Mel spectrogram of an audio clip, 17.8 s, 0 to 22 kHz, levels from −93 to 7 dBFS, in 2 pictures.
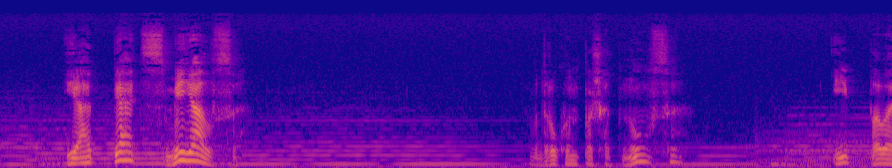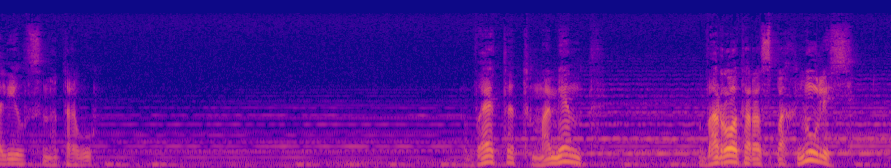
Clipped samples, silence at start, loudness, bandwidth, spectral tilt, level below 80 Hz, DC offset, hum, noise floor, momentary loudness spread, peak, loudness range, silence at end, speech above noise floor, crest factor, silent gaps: under 0.1%; 0 s; -31 LUFS; 16 kHz; -5.5 dB/octave; -60 dBFS; under 0.1%; none; -58 dBFS; 25 LU; -10 dBFS; 20 LU; 0 s; 27 dB; 24 dB; none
